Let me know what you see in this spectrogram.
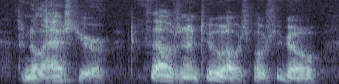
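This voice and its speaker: A man of medium pitch talks at a fairly quick pace. Noticeable background noise runs underneath. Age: 90s. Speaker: ham radio operator. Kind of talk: interview. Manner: halting.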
